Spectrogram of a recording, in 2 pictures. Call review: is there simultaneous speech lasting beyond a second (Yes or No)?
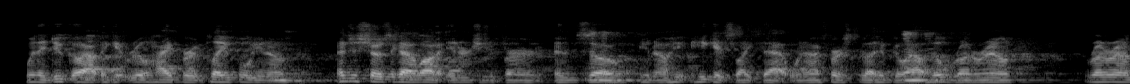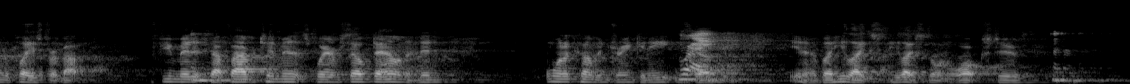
No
